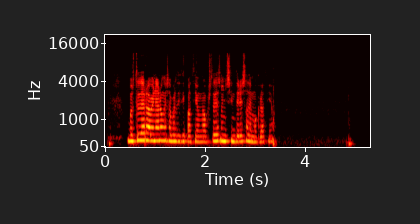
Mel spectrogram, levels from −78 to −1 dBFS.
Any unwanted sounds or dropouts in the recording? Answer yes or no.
no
